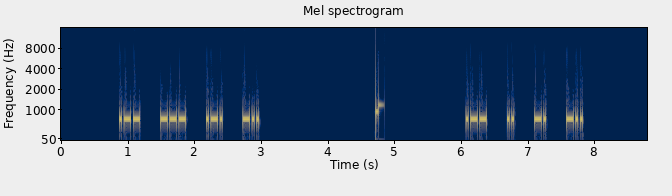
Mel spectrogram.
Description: Morse code, heard as a keyed tone, about 36 wpm, spaced as for 20 wpm, 690 Hz. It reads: WORD WIND
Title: 3x Character Spacing - Top 500 Words - 35wpm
